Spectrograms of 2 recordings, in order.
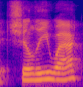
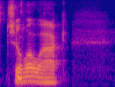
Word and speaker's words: Chilliwack: I am in Chilliwack, Canada, which if you say Chilliwack, which is kind of how it's spelled, they'll laugh at you, they'll mock you, but it's Chilliwack in British Columbia, not too far from Vancouver.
